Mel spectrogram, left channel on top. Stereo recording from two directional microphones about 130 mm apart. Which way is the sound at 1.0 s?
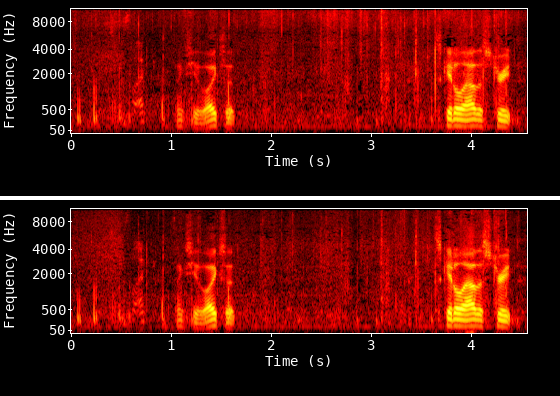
35° right (ahead or behind).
